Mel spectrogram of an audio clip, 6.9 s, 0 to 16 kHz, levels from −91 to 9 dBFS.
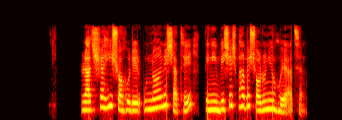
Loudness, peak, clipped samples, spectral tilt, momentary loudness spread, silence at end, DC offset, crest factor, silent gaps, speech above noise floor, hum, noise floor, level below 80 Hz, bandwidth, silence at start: -18 LUFS; -4 dBFS; under 0.1%; -2.5 dB/octave; 8 LU; 0.75 s; under 0.1%; 18 dB; 4.00-4.09 s; 36 dB; none; -55 dBFS; -58 dBFS; 8.2 kHz; 1.65 s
